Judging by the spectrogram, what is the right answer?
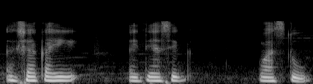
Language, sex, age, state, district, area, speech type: Marathi, female, 60+, Maharashtra, Thane, urban, spontaneous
